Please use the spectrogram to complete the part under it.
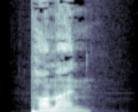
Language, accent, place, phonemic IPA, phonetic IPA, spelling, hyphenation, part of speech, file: German, Germany, Berlin, /ˈpɔməʁn/, [ˈpɔ.mɐn], Pommern, Pom‧mern, proper noun / noun, De-Pommern.ogg
- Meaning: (proper noun) Pomerania (a former duchy, historical province of Prussia, and now a geographic region of Central Europe split between Germany and Poland on the southern shore of the Baltic Sea)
